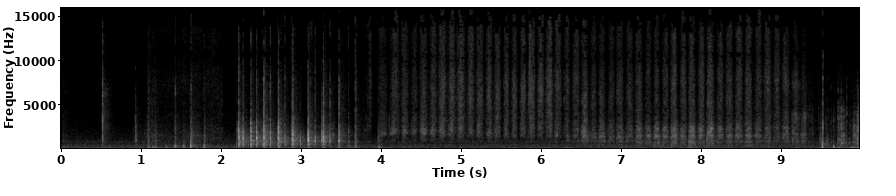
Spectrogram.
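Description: Fingertips and nails rub and scratch the flat grey plastic back panel of a full-size keyboard turned upside down, its hollow body giving a light, dry resonance. A few sharp isolated taps give way to a loud burst of dense scratching, then a steady run of quick rhythmic scratching strokes with a bright, papery texture. The clip ends with a couple of crisp clicks.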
